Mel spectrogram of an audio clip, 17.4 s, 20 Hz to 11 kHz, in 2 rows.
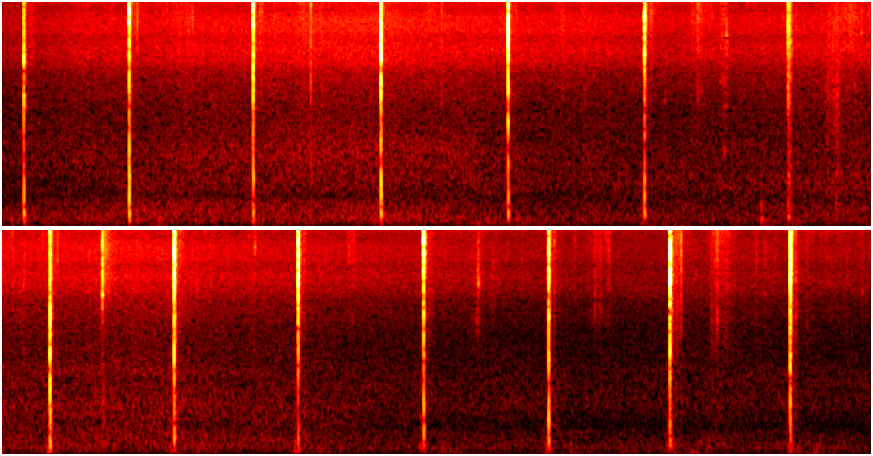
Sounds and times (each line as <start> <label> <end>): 1.2 Stick hitting dirt 1.4
2.5 Stick hitting dirt 4.4
6.4 Stick hitting dirt 8.5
